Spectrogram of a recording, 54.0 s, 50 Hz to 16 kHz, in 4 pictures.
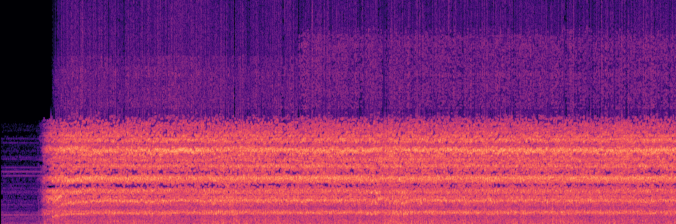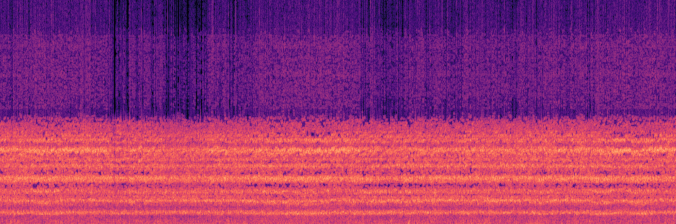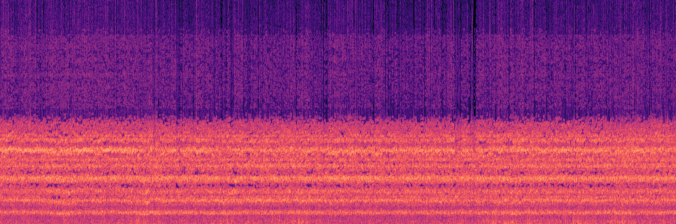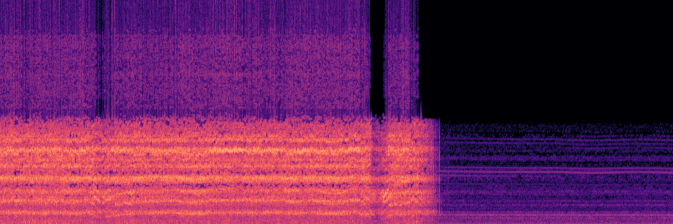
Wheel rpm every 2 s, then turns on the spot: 70, 220, 230, 230, 230, 230, 230, 230, 230, 220, 220, 230, 230, 220, 230, 230, 230, 230, 230, 230, 230, 190, 230, 220, 80, 0, 0.
none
